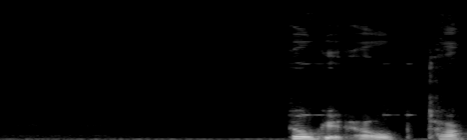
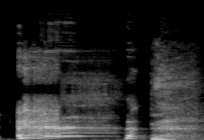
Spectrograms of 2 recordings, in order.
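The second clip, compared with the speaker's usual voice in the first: nervous emotional laugh. Real, not acted. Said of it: "this is an emotional topic".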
